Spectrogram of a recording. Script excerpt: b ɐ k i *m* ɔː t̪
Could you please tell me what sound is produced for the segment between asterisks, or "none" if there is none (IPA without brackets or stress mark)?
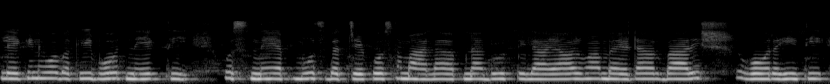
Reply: b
